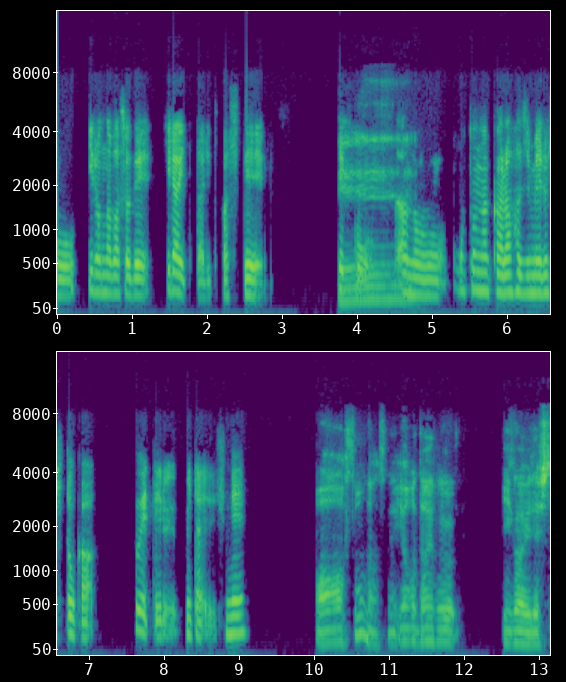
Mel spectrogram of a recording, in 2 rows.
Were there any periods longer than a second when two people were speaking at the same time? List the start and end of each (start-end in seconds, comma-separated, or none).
3.7-5.0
